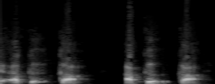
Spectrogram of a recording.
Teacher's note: ఫస్ట్ది నేను ఆ ప్లస్ సగం కా తర్వాత ఫుల్ కా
